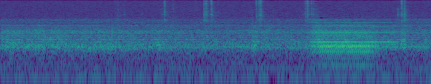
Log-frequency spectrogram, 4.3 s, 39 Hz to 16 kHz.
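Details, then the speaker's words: Canadian General Electric KL-96 tube radio while testing after antenna wire work: irregular sharp clicks and pops about once a second under the hiss; intermittent crackling, owner suspects a tube, origin unknown. "it's definitely some up in here let's make a little bit of scary poppy sound I don't know if they can fear the tiny taking clicks that are coming in with those pops like that sound too much"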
